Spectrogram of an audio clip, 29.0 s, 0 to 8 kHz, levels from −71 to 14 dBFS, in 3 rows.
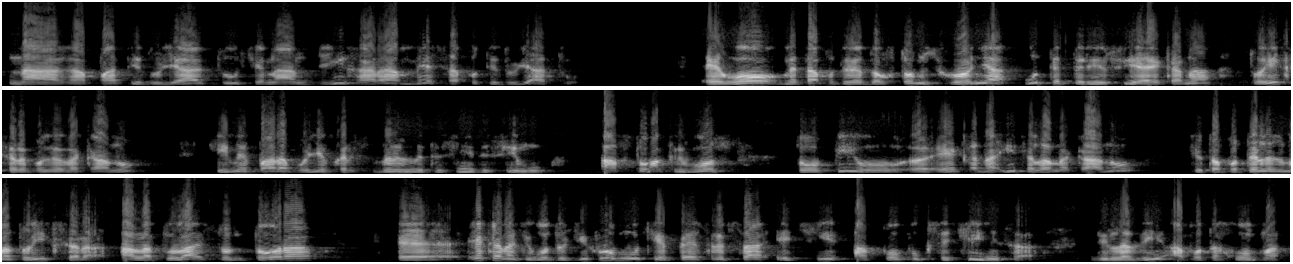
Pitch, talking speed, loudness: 175 Hz, 145 wpm, -17 LUFS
